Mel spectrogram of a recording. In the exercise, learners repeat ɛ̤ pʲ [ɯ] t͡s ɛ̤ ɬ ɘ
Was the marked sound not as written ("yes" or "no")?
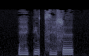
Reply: yes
